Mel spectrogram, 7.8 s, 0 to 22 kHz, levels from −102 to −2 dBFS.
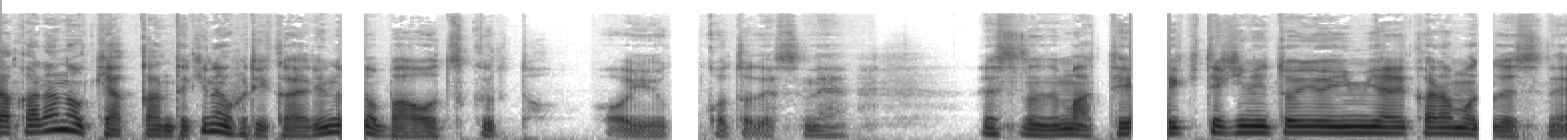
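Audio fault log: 1.70–1.83 s, 3.35–3.50 s, 5.65–5.84 s, 7.38–7.47 s: Bluetooth stall. The speech drops to dead silence four times, for 127, 149, 195 and 88 ms, then resumes. This is likely a wireless buffer running dry while delayed packets were resent.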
